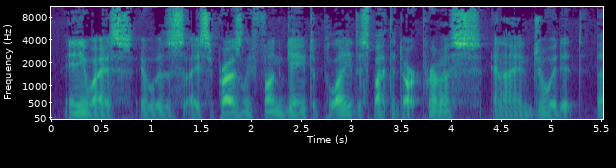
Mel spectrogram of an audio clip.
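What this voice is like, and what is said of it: Usual voice. Nothing is said of it.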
